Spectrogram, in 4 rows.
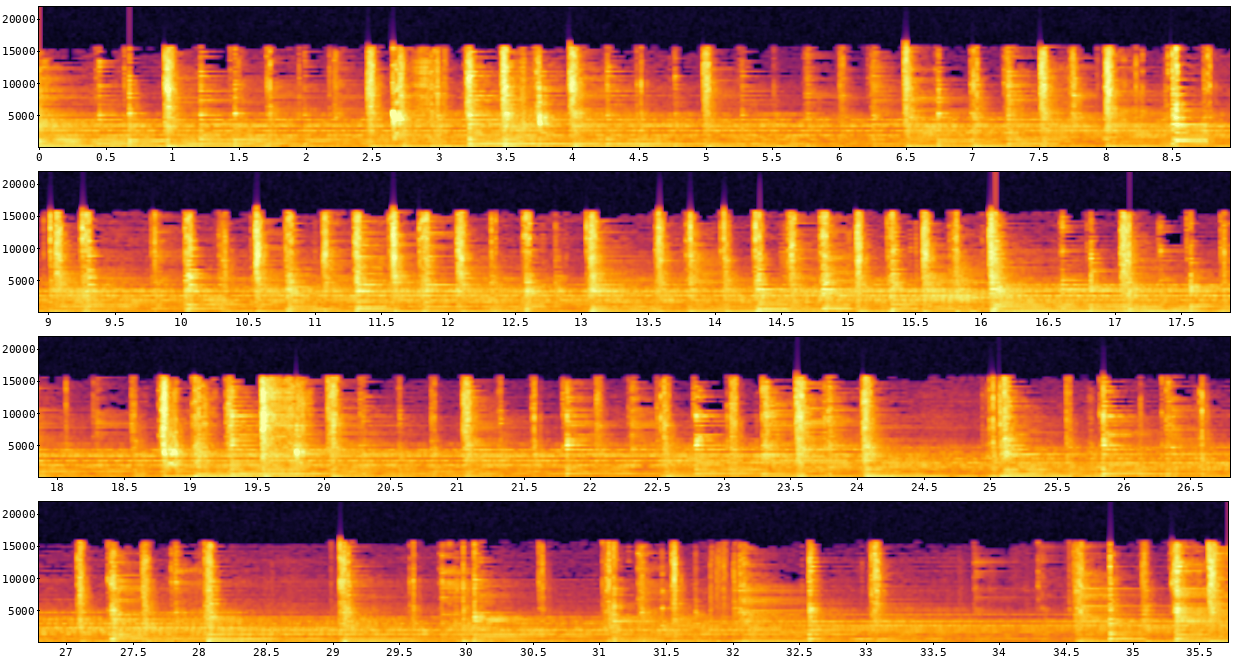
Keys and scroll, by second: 4.2 Right.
